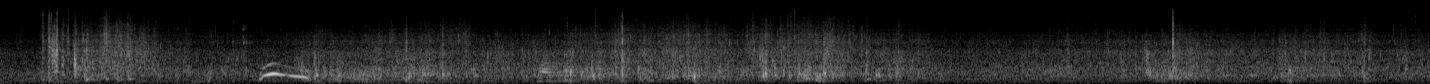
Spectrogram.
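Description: Irregular splashing in shallow creek water, over steady running water, with a sudden burst of splashing about half a second in. A short wordless vocal exclamation is heard about three seconds in.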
